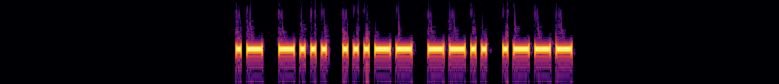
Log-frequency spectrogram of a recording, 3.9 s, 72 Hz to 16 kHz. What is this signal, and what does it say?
Morse code, heard as a keyed tone, about 42 wpm, 700 Hz. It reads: AB3ZJ
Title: USA Call Signs - 5 Characters - 6x Character Spacing - 45wpm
